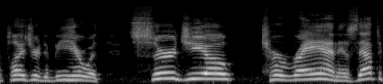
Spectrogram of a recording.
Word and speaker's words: Sergio Teran: honor and a pleasure to be here with sergio taran is that the correct way to pronounce it it is in the states jerry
